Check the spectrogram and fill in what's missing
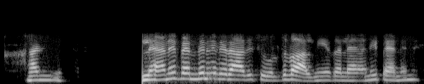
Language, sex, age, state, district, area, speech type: Punjabi, female, 60+, Punjab, Fazilka, rural, conversation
